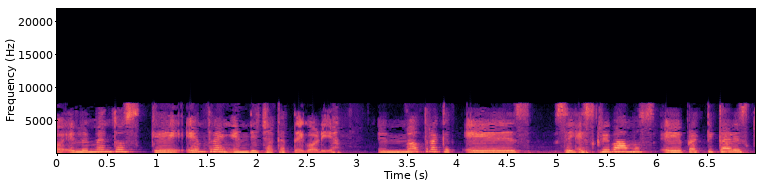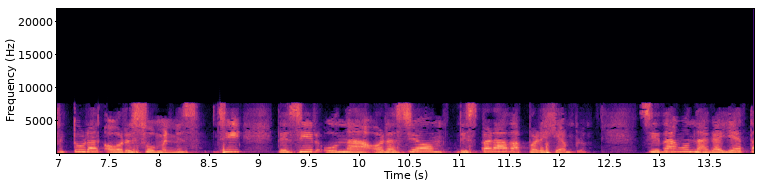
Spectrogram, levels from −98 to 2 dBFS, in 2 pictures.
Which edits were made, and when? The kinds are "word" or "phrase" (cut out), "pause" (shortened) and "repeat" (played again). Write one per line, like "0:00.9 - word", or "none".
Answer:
0:03.2 - word
0:04.0 - word
0:05.2 - word
0:06.3 - word
0:07.4 - word
0:11.0 - word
